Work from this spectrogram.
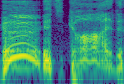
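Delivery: very high, shocked, stunned outburst. Retelling realizing a sign from god on a plane: retelling a shocked gasp. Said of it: "I about fell out of my chair".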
